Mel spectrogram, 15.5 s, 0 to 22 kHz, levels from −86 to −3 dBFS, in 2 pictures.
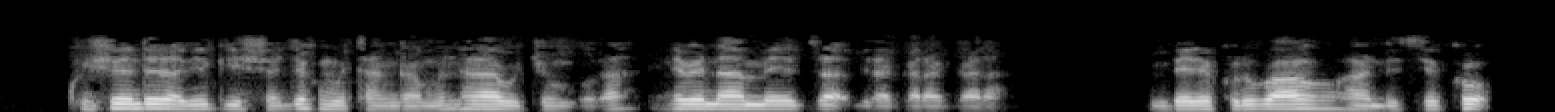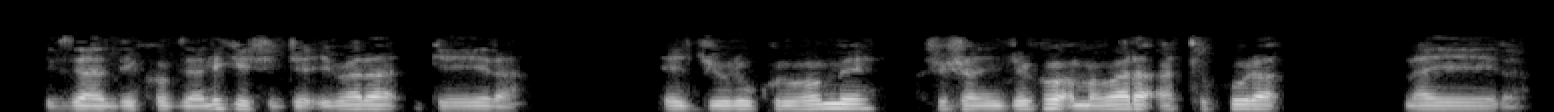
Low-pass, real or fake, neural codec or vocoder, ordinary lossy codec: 7.2 kHz; fake; codec, 16 kHz, 8 kbps, FunCodec, trained on Chinese and English, 25 frames a second; MP3, 24 kbps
